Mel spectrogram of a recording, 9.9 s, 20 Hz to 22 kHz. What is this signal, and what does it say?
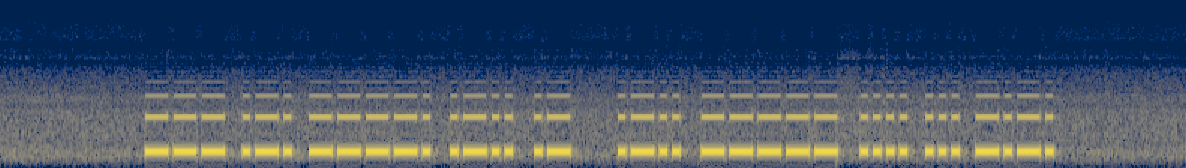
Morse code, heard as a keyed tone, hand-sent with a paddle, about 22 wpm, 430 Hz. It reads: OR9LA L0HSC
